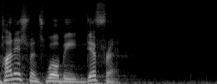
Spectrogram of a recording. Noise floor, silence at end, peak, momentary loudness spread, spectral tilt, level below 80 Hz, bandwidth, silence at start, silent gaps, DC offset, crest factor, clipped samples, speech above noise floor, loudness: -58 dBFS; 0.95 s; -12 dBFS; 10 LU; -5.5 dB/octave; -44 dBFS; 20 kHz; 0 s; none; under 0.1%; 18 dB; under 0.1%; 31 dB; -28 LUFS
